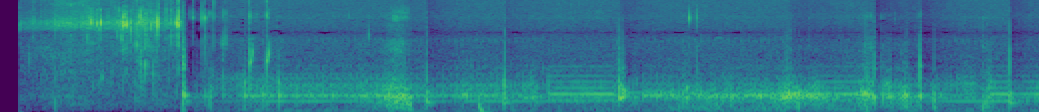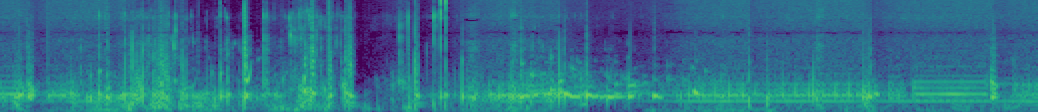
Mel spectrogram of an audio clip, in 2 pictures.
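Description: A camera going from the water's surface down under water: a brief airy splash in the first second, then muffled underwater sloshing with many knocks against the camera. A steady hum comes and goes in long stretches.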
